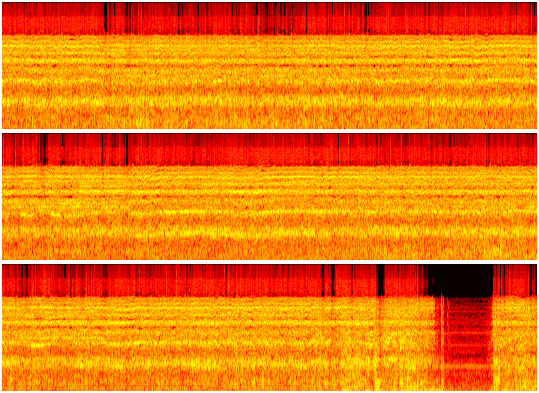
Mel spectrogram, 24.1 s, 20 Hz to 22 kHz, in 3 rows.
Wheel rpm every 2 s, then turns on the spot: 220, 230, 230, 220, 220, 230, 230, 240, 230, 230, 200, 100.
none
